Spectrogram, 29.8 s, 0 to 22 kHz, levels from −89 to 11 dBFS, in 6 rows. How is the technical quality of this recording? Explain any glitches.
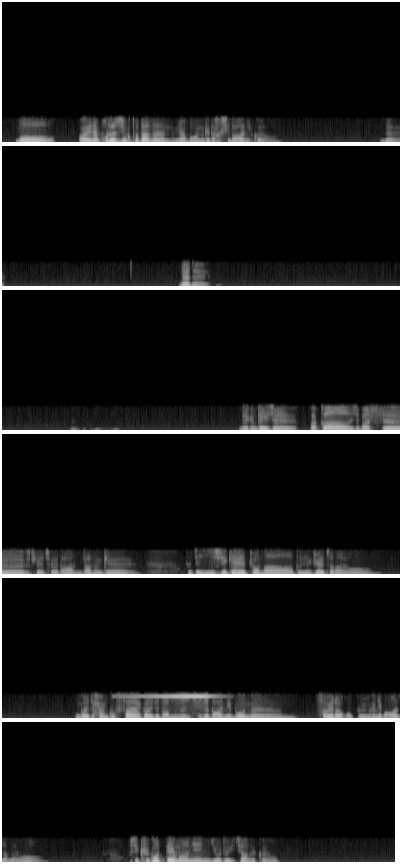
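One clear fault stands out: a burst of loudspeaker feedback squeal near the end of the speech. The whole recording has telephone-band audio that cuts off near 3.8 kHz, consistent with G.711 coding.

From 21.27 s to 22.80 s a loudspeaker feedback squeal appears. The microphone is picking up its own loudspeaker, and at 3.5 kHz the loop gain exceeds unity. A pure tone swells over roughly a second until it sits a few decibels above the speech, then stops.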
